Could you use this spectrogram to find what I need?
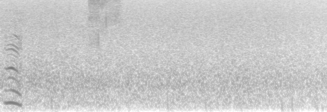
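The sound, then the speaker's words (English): A brief rain shower: a steady hiss of falling rain fills the whole stretch, a dense, even wash of patter with no pauses, opened by a brief high tonal squeak. “That was a quick shower.”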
